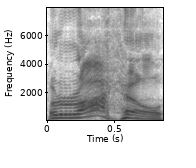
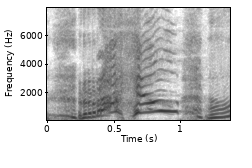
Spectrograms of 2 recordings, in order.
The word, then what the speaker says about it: Rahel: What do you mean, Rahel? Where did the C go, bitch? You removed the C and put a fucking dash in there. Rahel? Rachel, dude. Come on. Rahel, she literally taught him how to read, right?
